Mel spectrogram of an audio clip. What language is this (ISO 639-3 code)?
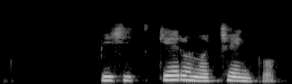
prq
